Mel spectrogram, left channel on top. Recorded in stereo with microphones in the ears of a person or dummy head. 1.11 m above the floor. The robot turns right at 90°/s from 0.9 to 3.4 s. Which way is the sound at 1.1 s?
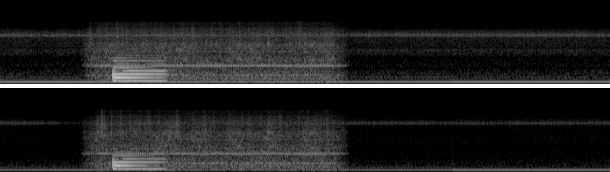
35° left.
